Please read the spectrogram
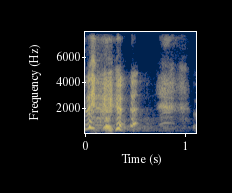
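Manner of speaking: high, loud burst of laughter; sudden high-pitched laugh. Real, not acted. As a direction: burst out laughing after admitting it. Laughs at own admission.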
